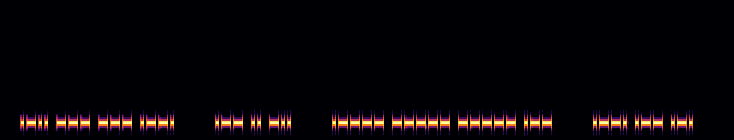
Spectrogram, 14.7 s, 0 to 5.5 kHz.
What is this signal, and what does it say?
Morse code, heard as a keyed tone, about 20 wpm, 700 Hz. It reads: LOOP WID 100W PWR
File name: UK MASTER QSOs TRAINING / 20WPM / UK MASTER QSOs 0074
